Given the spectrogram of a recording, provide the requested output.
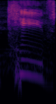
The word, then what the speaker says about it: Kyiv: When I say Kyiv, some people call it Kiev. That's not how you pronounce it.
